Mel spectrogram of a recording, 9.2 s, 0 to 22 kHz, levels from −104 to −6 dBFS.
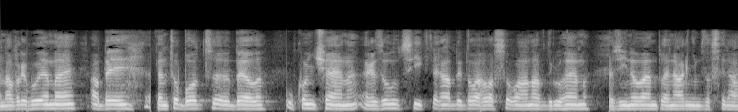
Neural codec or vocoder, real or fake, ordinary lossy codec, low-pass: none; real; none; 7.2 kHz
